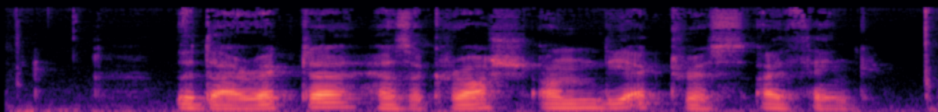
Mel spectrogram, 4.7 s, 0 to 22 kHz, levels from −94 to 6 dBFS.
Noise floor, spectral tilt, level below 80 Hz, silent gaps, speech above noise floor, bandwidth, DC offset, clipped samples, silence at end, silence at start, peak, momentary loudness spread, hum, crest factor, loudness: -57 dBFS; -5.5 dB/octave; -58 dBFS; none; 28 dB; 17 kHz; under 0.1%; under 0.1%; 0 s; 0.1 s; -12 dBFS; 8 LU; none; 18 dB; -30 LUFS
